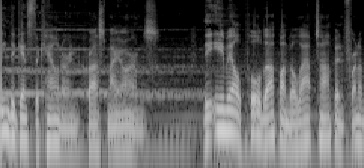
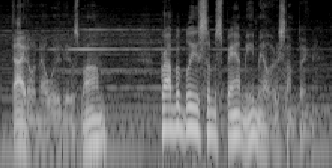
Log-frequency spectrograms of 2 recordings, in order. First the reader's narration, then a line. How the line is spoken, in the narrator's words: muttered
